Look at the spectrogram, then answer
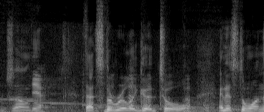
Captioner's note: laughs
